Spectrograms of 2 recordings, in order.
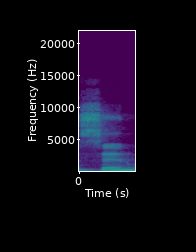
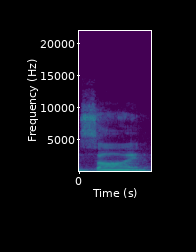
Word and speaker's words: sine: can say them right we're not saying sin we're not saying cost okay we're saying sine cosine tangent copy this down so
